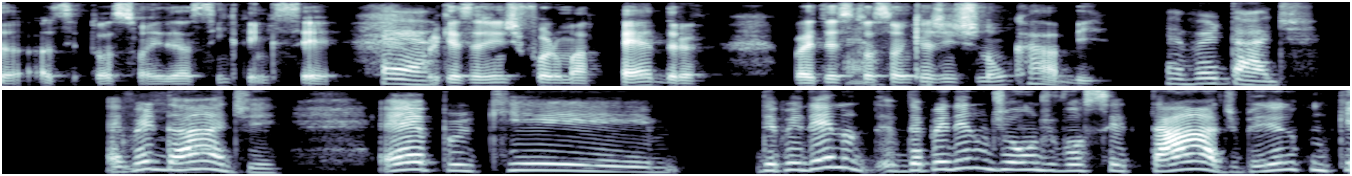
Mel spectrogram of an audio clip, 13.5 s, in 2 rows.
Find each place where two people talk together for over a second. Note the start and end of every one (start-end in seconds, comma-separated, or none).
none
